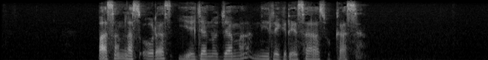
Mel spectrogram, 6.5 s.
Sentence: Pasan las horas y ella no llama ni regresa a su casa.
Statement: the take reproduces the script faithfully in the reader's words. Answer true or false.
true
